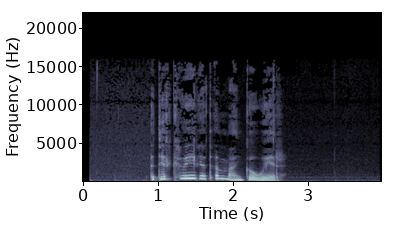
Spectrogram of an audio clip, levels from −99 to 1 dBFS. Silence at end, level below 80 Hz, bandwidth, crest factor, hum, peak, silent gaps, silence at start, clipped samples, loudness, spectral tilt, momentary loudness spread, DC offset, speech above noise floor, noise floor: 1.35 s; -58 dBFS; 16 kHz; 16 dB; none; -12 dBFS; none; 0.9 s; under 0.1%; -26 LUFS; -6.5 dB/octave; 10 LU; under 0.1%; 39 dB; -63 dBFS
